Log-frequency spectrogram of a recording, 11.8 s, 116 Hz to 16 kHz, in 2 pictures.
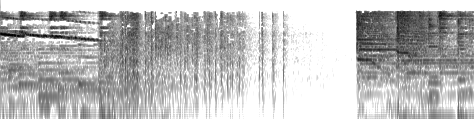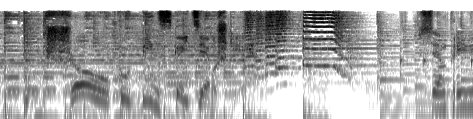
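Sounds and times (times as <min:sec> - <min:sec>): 
music: 0:00.0 - 0:01.8, 0:04.4 - 0:11.8
fireworks popping and crackling: 0:01.4 - 0:04.2
speech: 0:07.5 - 0:09.1, 0:11.3 - 0:11.8.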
